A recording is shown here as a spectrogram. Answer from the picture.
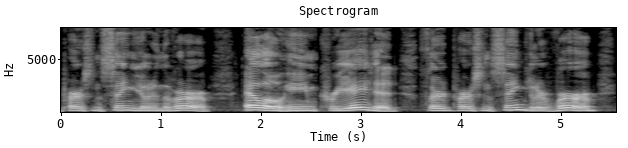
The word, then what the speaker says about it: Elohim: So the word Eloah means God, and Elohim, the I am, pronounced E, long E, Elohim, is a plural for God.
